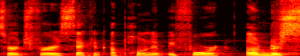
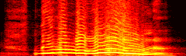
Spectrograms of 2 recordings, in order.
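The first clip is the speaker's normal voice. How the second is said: drawn-out, very high loud scream; long, frantic shriek; desperate scream; 10 dB louder, slower than usual. A narrator's reading. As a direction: scream to protect a friend. Boy screams to defend friend.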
